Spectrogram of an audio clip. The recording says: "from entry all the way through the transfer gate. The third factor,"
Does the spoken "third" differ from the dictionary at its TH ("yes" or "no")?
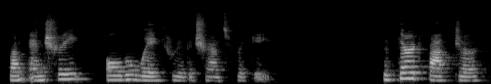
no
